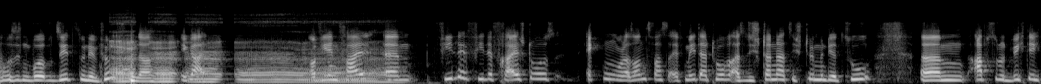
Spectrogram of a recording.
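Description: A man's voice: high voice, creaky. A man on a podcast panel casually discussing football in an emphatic, opinionated way. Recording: dull lo-fi microphone sound.

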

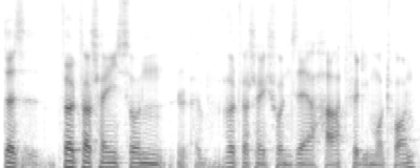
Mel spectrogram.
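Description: A man's voice: low-pitched, little pitch movement, normal speed. A man co-hosting a casual motorsport chat, speaking informally and repeating points for emphasis. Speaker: podcast co-host.

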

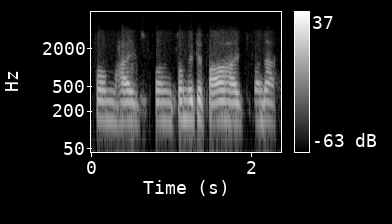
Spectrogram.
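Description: A teenage man from Austria answers in short, halting phrases, padding them with the same filler words. His voice is fairly high for a man and stays flat. The sound is dry and thin, as if it came over a phone line. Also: no room sound. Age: teens. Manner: hesitant, repeats filler words. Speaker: young tennis player. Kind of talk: interview answers.

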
